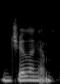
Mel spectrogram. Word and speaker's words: Gillingham: There's another Gillingham and Kent which is pronounced Gillingham.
